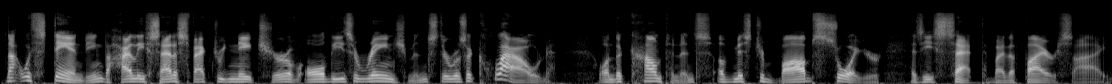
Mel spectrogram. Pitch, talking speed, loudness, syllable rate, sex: 115 Hz, 140 wpm, -23 LUFS, 4.8 syllables/s, male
